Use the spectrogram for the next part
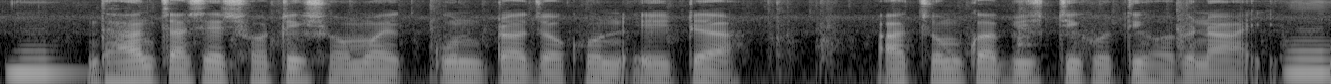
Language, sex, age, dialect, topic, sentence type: Bengali, male, 18-24, Rajbangshi, agriculture, question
